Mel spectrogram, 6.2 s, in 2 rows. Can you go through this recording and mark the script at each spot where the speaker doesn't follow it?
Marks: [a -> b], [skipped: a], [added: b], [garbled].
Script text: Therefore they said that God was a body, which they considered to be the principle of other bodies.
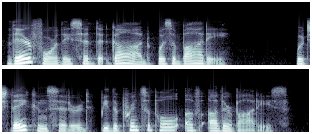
Therefore they said that God was a body, which they considered [skipped: to] be the principle of other bodies.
